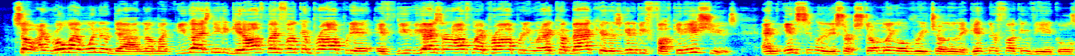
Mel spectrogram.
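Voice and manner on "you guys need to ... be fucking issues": put-on yelling, higher. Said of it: "I start yelling".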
